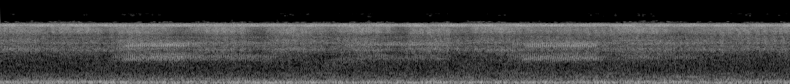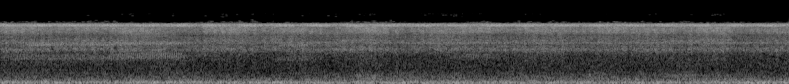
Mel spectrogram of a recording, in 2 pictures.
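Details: Cicadas at dusk on a Georgia summer night, the males chirping for females: a continuous high-pitched sizzle, joined early on by a run of short, throaty frog croaks that then fade.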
